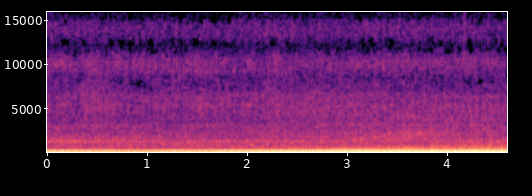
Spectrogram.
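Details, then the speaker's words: 1994 Saturn SL2 twin cam with new thermostat, idling: loud low rumble rising slightly with throttle, raspy puffing underneath; holed muffler leaking exhaust, replacement planned; squeak likely antifreeze on belts. "Yeah, so that's just the muffler. I'll have that replaced come probably Monday."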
